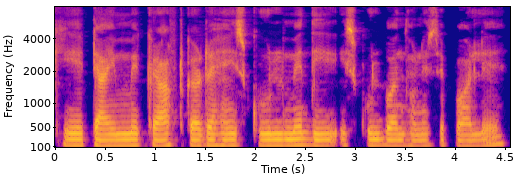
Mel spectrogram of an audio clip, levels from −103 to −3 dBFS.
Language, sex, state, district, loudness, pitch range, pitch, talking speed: Hindi, male, Bihar, Muzaffarpur, -19 LUFS, 120-125 Hz, 120 Hz, 200 wpm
